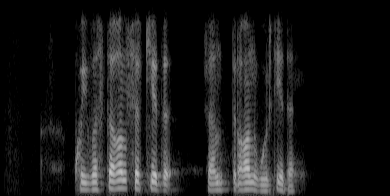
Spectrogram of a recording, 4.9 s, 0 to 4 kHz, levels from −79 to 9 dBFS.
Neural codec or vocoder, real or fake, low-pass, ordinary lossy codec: codec, 16 kHz, 0.8 kbps, ZipCodec; fake; 3.6 kHz; Opus, 24 kbps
